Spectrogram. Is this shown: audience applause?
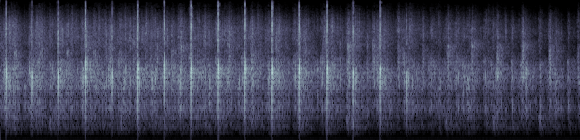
yes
